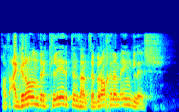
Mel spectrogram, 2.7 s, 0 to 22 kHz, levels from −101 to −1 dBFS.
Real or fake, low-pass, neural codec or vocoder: real; 7.2 kHz; none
